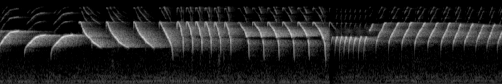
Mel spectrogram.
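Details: Canary kept in a private collection, singing a loud, clean run of rapid downward-sliding whistled notes, changing from one repeated syllable to the next, with a short buzzy trill partway through and no background sound.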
